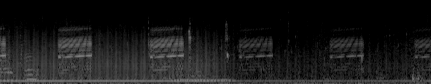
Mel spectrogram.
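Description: Electronic alarm: short warbling beeps repeating about six times over a steady electronic hum.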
